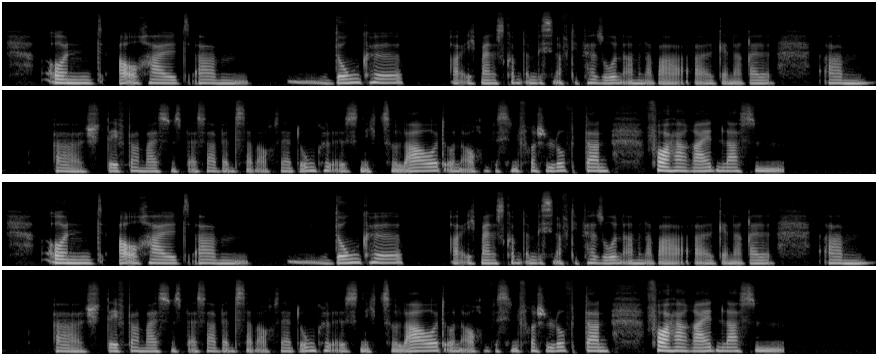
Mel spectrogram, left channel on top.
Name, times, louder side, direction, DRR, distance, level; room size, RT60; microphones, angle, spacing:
voice 1, 0.1-2.5 2.9-4.0 4.5-8.7 9.3-16.6, right 1 dB, 5° right, 0.4 m, -28 dB
open air
head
